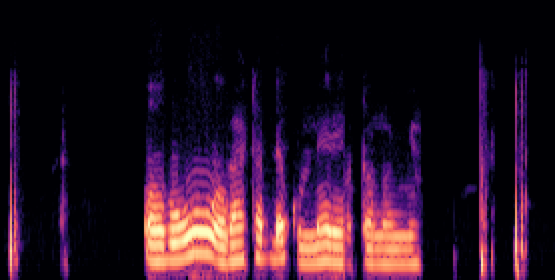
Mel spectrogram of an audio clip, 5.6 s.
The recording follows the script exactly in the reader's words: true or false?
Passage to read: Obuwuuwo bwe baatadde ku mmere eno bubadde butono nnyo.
false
